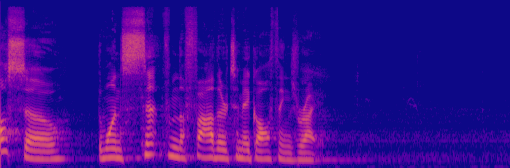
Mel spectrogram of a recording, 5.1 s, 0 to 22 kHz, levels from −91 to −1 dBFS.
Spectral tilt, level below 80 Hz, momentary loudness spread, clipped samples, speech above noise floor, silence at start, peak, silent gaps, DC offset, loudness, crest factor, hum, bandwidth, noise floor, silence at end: -3 dB/octave; under -90 dBFS; 10 LU; under 0.1%; 36 dB; 0 s; -22 dBFS; none; under 0.1%; -39 LUFS; 20 dB; none; 19 kHz; -76 dBFS; 1.8 s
